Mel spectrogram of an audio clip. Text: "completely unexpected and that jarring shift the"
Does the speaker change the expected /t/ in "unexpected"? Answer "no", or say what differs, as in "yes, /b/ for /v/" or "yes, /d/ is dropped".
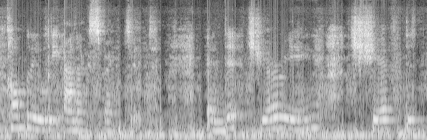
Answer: no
